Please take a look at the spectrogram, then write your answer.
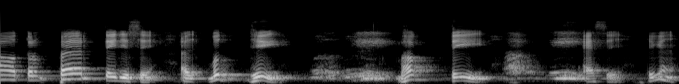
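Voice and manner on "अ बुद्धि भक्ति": बुद्धि with a short stop at द्ध, then rushing on; भक्ति, brief brake at क्त and then fast; catch on the double consonant. Shown as a demonstration. Teacher demonstrating the speed-breaker stop in बुद्धि. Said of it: "जैसे speed से गाड़ी चल रही हो, breaker आया".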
